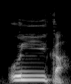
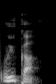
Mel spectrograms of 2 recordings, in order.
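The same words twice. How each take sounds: First: The first syllable is stressed. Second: The first syllable is not stressed. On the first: The speaker calls it right. "याचा आघात अगोदरच्या अक्षरावर घ्यायचा आहे" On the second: The speaker calls it wrong. "असं नाही"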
